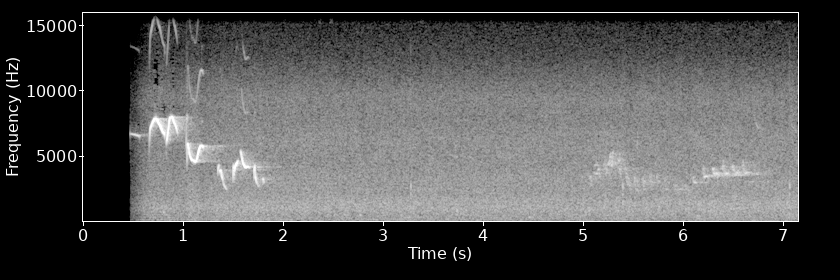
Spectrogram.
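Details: European robin singing in Peasholm Park, Scarborough: a burst of high, thin, warbling notes swooping up and down for over a second, then quiet park hiss with fainter distant phrases later.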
